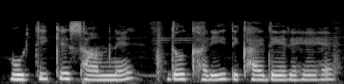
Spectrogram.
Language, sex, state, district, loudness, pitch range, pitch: Hindi, female, Assam, Kamrup Metropolitan, -15 LUFS, 220-235 Hz, 225 Hz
